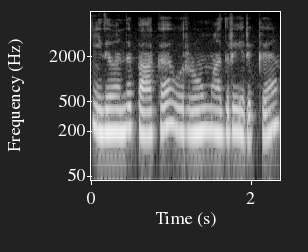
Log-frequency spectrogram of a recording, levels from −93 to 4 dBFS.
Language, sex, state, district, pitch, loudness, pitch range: Tamil, female, Tamil Nadu, Nilgiris, 195 Hz, -13 LUFS, 190-205 Hz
